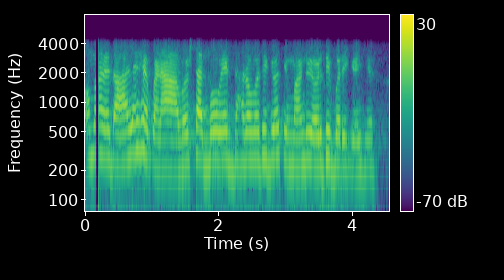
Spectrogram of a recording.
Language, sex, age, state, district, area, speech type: Gujarati, female, 18-30, Gujarat, Junagadh, rural, conversation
